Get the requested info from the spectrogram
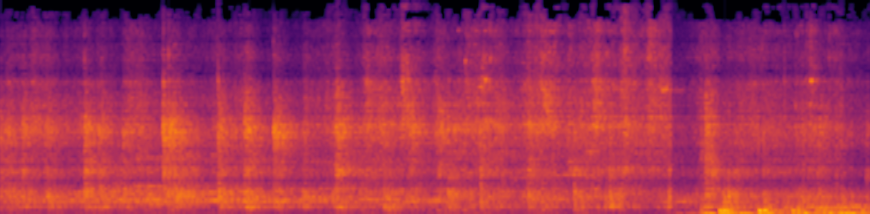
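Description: Loud arena PA audio recorded on a phone, with music under a dense rushing, rustling noise; the deep bass drops away for most of the stretch and comes back strongly about seven seconds in.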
